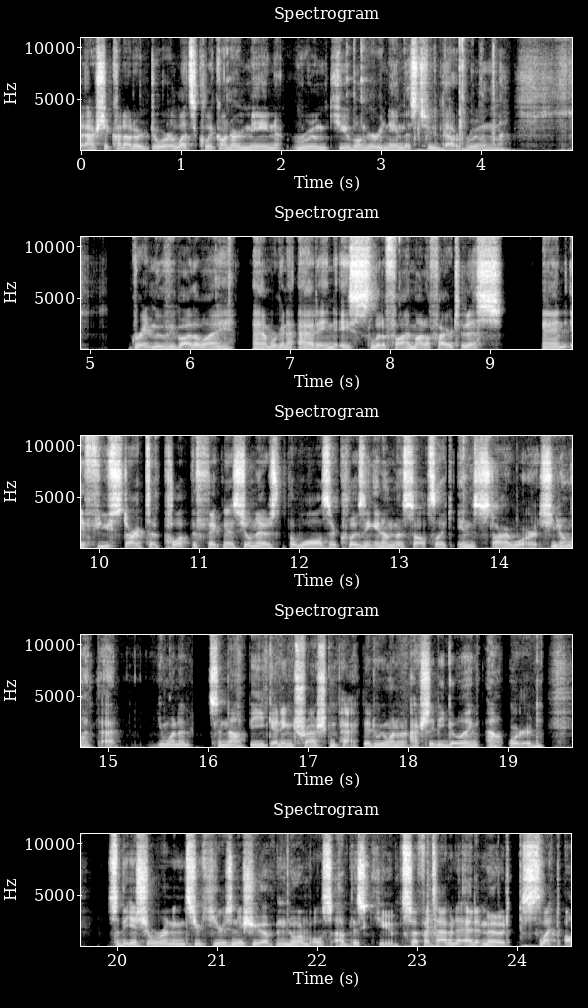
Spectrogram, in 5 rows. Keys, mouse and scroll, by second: 0.2-0.6 scroll down 2, 0.6 middle click, 1.3 click, 2.5 click, 2.7-4.5 drag, 3.6 o, 6.2-8.2 drag, 10.5-13.6 drag, 15.7 ctrl+z, 23.1 Tab, 24.0 a.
